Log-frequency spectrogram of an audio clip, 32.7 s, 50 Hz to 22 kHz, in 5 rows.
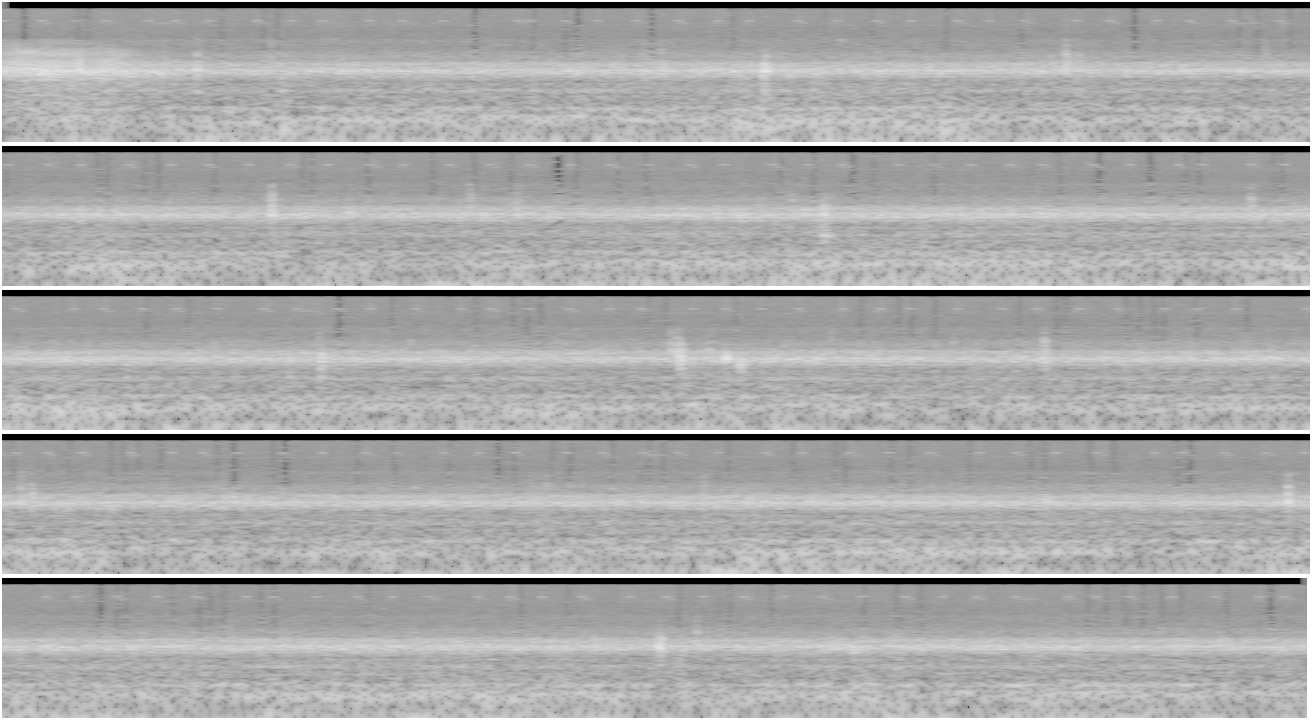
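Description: Car driving at about 55 km/h, with steady road and engine noise heard from inside the cabin through a dashcam. An oncoming semi-truck rushes past at the very start.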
